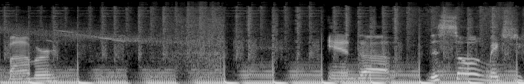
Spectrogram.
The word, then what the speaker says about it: Böhmer: But I'm pretty sure that despite this, his last name is pronounced Böhmer.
